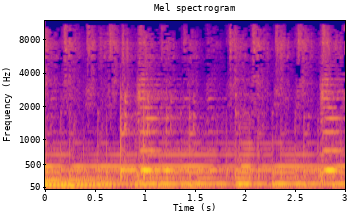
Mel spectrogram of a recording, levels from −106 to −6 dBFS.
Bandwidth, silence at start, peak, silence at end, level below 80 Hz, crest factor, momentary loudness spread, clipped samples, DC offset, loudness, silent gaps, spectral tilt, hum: 11.5 kHz; 0 s; -8 dBFS; 0 s; -40 dBFS; 16 dB; 6 LU; under 0.1%; under 0.1%; -26 LUFS; none; -6.5 dB/octave; none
